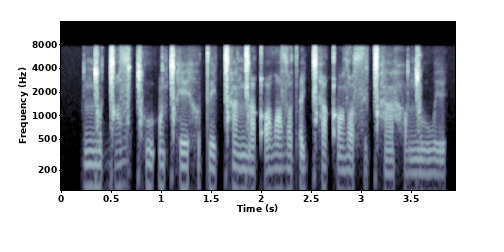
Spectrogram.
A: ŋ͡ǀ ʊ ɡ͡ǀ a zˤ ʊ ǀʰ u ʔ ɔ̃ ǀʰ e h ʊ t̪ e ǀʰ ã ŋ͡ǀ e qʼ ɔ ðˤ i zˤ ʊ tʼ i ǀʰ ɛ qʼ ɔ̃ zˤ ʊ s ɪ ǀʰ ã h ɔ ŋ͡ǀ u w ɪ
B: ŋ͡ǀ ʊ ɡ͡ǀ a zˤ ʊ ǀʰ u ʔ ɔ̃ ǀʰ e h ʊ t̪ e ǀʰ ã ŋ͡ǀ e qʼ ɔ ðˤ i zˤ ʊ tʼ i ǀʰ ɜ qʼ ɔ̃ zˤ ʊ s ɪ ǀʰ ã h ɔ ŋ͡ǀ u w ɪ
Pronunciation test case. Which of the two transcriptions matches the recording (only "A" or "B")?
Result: A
